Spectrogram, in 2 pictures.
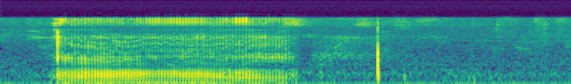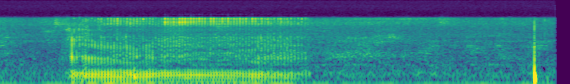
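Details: Slow, steady snoring: two long, low, rumbling breaths several seconds apart, with quiet gaps and faint clicks.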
